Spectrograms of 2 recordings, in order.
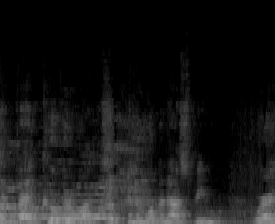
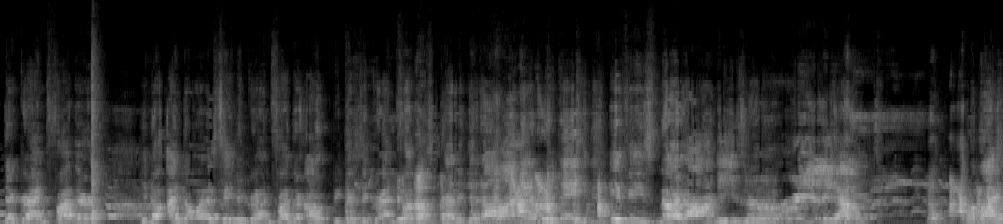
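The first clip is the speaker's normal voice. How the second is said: loud, high words through laughter; laughing; 6 semitones higher, 15 dB louder than usual. Real, not acted. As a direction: sign off while still cracking up. Laughing sign-off.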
